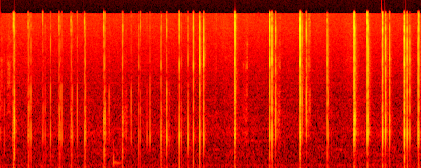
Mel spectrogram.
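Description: Long fingernails tap and scratch across the black glass touchscreen of an iPad held in both hands. A quiet, irregular run of sharp, dry clicks comes through, each dying away almost instantly, with faint scraping and low hiss between them.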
